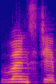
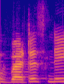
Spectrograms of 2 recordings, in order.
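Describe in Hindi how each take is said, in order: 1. बीच में d silent है। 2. बीच में d जैसा व्यंजन बोला जाता है। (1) "बल्कि वेंसडे पढ़ेंगे" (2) "यहाँ पे वेटसडे नहीं पढ़ेंगे"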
